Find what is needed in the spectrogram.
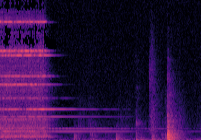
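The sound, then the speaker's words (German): An old-style telephone bell rings in one loud burst lasting about a second, then a few dull thumps and clatters follow. “Kaum fange ich an zu essen, dann bimmelt das dämliche Telefon.”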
